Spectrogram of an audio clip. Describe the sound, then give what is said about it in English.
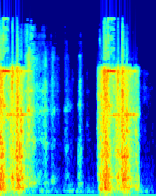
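A cash register rung twice, giving two bright, loud bursts of clattering, ringing sound separated by a short quiet gap with a few faint clicks. “I'm going to ring the cash register”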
